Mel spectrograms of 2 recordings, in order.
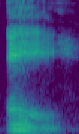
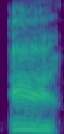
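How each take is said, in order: First: The letter is said like the English 'ay' vowel. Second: The letter is said with an open 'ah' vowel. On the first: The speaker calls it wrong. "and not a a" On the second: The speaker calls it right. "the ah is always a ah"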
